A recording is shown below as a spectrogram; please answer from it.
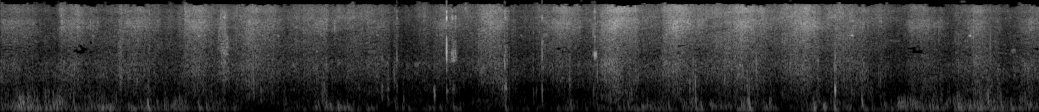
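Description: Footsteps through tall, dense grass, the stalks brushing past, over a low, uneven wind rumble on the microphone, with a few light clicks.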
